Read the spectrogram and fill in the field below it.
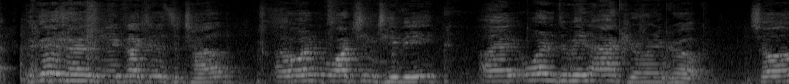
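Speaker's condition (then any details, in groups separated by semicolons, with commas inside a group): Traumatic brain injury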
